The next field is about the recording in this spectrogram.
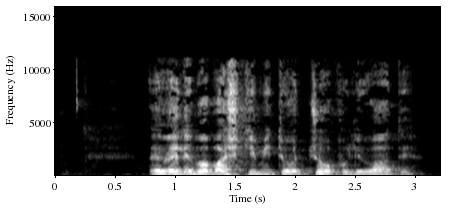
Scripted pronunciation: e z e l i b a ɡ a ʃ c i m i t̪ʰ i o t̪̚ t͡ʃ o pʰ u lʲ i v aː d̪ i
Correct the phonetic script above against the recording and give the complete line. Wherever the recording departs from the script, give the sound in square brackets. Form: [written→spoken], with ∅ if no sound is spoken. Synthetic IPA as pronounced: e [z→v] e l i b a [ɡ→b] a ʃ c i m i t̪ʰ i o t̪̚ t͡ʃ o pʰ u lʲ i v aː d̪ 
